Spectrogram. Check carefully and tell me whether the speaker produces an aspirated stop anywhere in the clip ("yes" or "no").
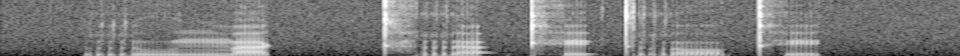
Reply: yes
